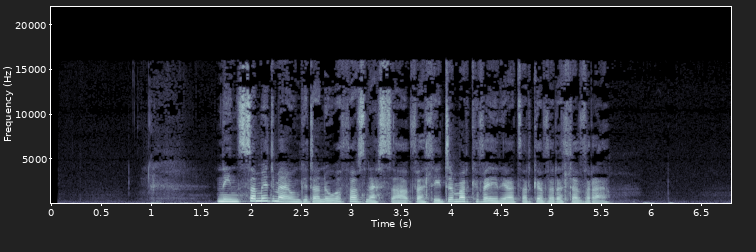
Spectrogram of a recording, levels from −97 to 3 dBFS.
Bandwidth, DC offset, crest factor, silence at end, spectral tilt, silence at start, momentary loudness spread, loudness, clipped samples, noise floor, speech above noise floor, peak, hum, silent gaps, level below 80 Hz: 16.5 kHz; under 0.1%; 18 dB; 0.6 s; -4.5 dB/octave; 0.95 s; 8 LU; -21 LUFS; under 0.1%; -59 dBFS; 38 dB; -4 dBFS; none; none; -52 dBFS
